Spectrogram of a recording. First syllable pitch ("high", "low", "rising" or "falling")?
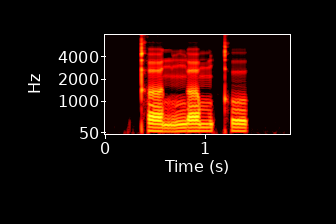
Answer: low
